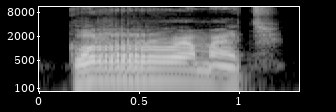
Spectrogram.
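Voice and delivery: slow, rasped-out parrot curse; screeching parrot. A narrator's reading. The bird Field Marshal Duda cursing, screeching. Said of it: "заскриготав фельдмаршал Дуда".

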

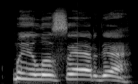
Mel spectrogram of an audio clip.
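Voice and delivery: high, long-drawn plea for mercy; pleading wail. A narrator's reading. Soldier on his knees begging the witcher, high wail. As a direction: wail it slowly, pitched right up. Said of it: "завив, стоячи на колінах".

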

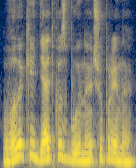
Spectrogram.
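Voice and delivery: ordinary delivery, nothing marked

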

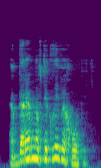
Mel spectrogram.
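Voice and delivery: usual speaking voice

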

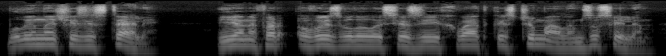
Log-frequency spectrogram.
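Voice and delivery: plain reading voice

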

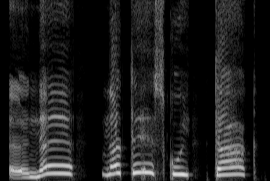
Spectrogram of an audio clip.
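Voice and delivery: high, slow squeaky complaint; a tiny creature squeezed and grumbling; high and slow, crushed and grumbling; Dormouse voice. A narrator's reading. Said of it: "сказав вовчок".

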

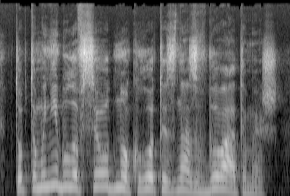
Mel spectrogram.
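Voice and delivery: put-on high, loud child's burst; high-pitched eager outburst; blurting out. A narrator's reading. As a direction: blurt it out like an excited boy. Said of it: "випалив він".

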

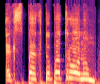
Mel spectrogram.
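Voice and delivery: high screaming incantation; screamed spell. A narrator's reading. Harry screaming the spell at the Dementor, shrill scream. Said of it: "заверещав Гаррі".

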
